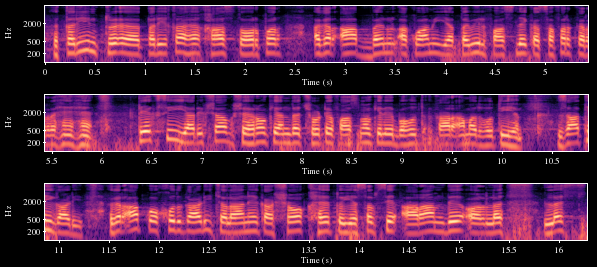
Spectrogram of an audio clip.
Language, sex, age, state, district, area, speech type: Urdu, male, 18-30, Uttar Pradesh, Saharanpur, urban, spontaneous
